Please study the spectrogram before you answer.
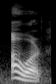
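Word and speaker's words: hour: طلع يعني صوت متحرك لان الاتش هنا اصلا سايلنت ما بنطقهاش يبقى كده اقول ان اور ان اور طيب لو قلنا يعني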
